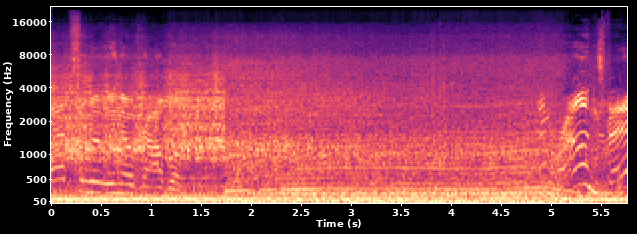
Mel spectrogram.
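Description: A 1980s-era Chevrolet Camaro IROC-Z barn find with a 305 V8 roars steadily as it revs and pulls, engine pitch climbing and dropping under a voice talking over it.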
